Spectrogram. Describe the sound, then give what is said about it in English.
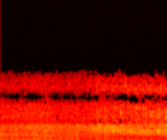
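A car engine rumbles, a steady, loud motor drone whose pitch shifts partway through as the vehicle moves past, with no voices present. “He just put on a burst of speed like he was going to chase the car.”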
